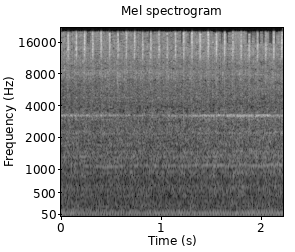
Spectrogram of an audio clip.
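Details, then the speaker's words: 1984 BMW 325e inline-six, 5-speed manual: smooth even low purr with steady rhythm and no knocks, ticks or misses, a healthy warm normal idle. "You can hear how that just purrs. Great running BMW."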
